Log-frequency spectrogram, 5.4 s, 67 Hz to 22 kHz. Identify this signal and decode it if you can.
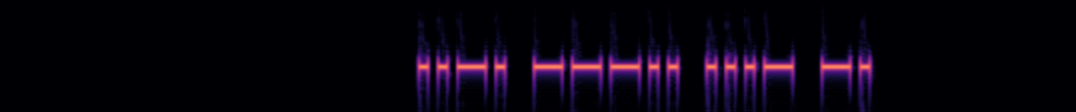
Morse code, heard as a keyed tone, about 25 wpm, 700 Hz. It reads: F8VN
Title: DXCC-100 Call Signs - 4 Characters - 25wpm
